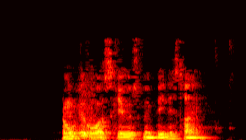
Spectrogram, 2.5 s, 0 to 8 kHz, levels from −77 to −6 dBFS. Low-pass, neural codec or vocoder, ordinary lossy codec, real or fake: 7.2 kHz; none; MP3, 24 kbps; real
